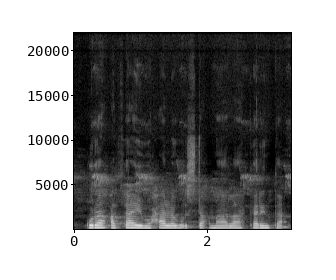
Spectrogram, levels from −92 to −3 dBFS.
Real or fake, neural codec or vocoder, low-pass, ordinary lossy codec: real; none; none; none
